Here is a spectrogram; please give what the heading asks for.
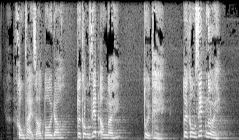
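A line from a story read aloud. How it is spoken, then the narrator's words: Trembling, screaming sobs. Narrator (Vietnamese): Con Hường run bần bật, nó cứ ôm đầu và khóc thét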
